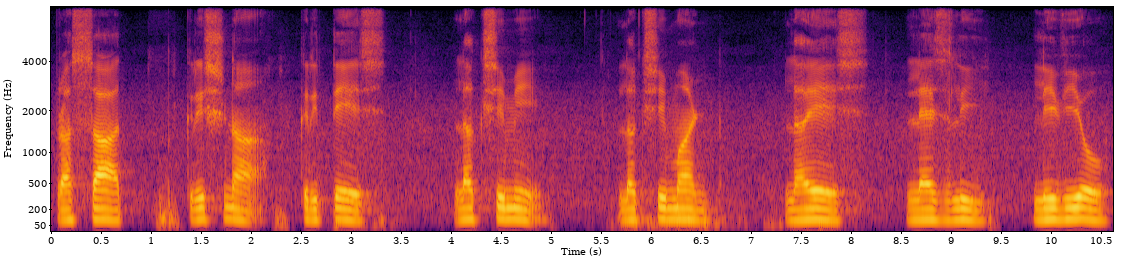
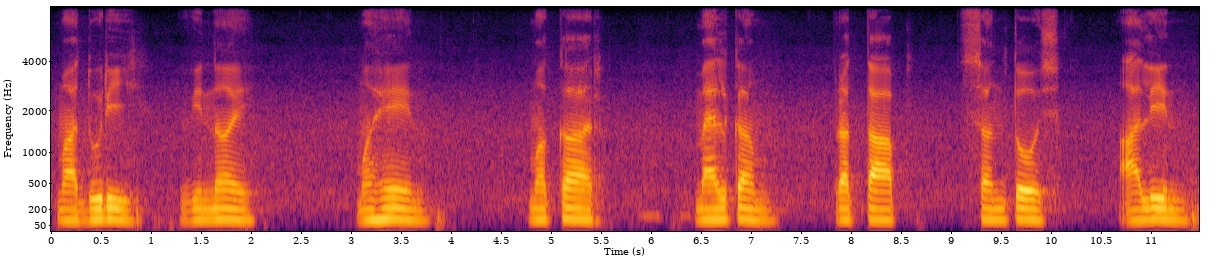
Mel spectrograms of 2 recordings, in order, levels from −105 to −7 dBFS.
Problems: constant background noise, continuous background conversations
